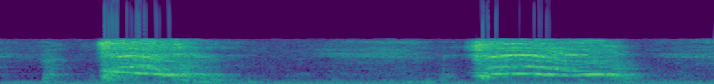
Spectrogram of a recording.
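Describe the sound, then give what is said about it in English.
Two loud, harsh coughing bursts about two seconds apart from a person who has had whooping cough for two weeks, each ending in a strained, rising whoop, over a low background hum. “Where'd you get the whooping cough?”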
